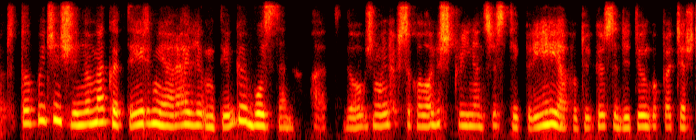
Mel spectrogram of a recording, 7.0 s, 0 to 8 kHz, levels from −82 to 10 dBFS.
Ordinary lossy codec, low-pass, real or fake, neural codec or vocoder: Opus, 16 kbps; 7.2 kHz; fake; codec, 16 kHz in and 24 kHz out, 0.6 kbps, FocalCodec, streaming, 2048 codes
